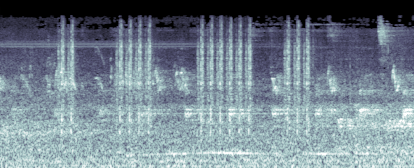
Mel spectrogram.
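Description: Amtrak Avelia Liberty high-speed trainset approaching in the distance, heard as a steady background rumble and hiss, broken by several short bursts of rapid clicking.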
